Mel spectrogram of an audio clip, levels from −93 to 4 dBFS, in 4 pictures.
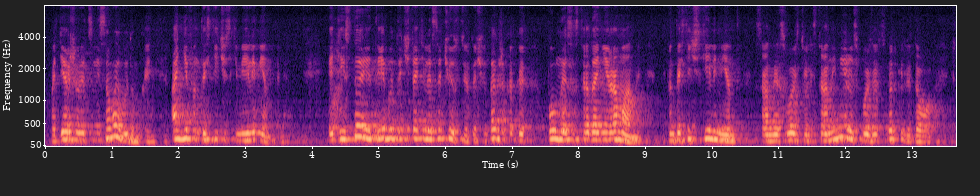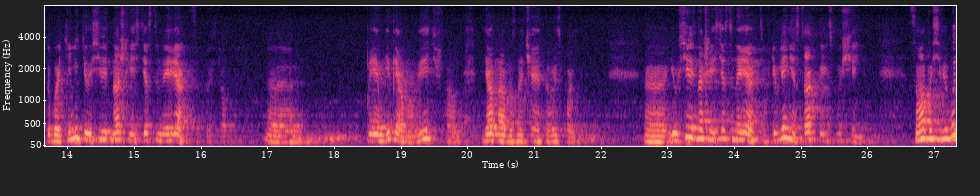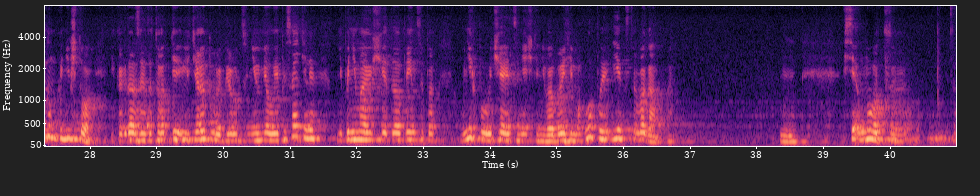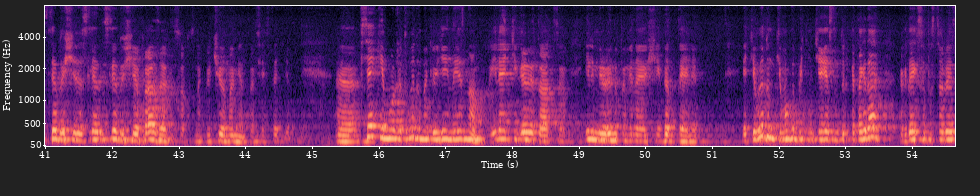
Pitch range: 135-175 Hz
